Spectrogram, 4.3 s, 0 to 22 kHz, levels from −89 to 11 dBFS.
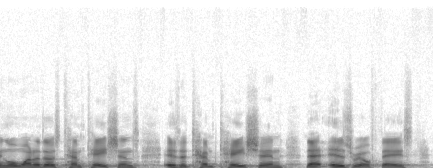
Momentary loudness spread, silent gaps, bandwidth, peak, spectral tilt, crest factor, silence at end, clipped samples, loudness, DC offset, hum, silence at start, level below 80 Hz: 8 LU; none; 8 kHz; -2 dBFS; -7 dB/octave; 18 dB; 0.25 s; under 0.1%; -21 LUFS; under 0.1%; none; 0 s; -60 dBFS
